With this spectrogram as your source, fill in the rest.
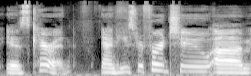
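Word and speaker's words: Charon: on the internet Karen now Karen spelled like the name is the name of a people but k h a r o n refers to the god of the Dead specifically the fairy man so the fairy man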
